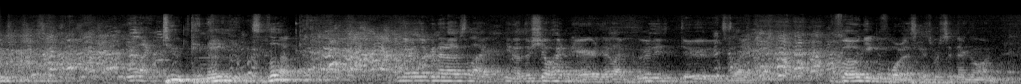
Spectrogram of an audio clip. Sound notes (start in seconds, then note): 0.0 laughs; 2.9 laughs; 7.0 laughs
